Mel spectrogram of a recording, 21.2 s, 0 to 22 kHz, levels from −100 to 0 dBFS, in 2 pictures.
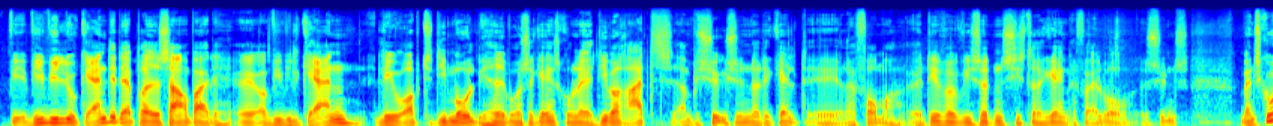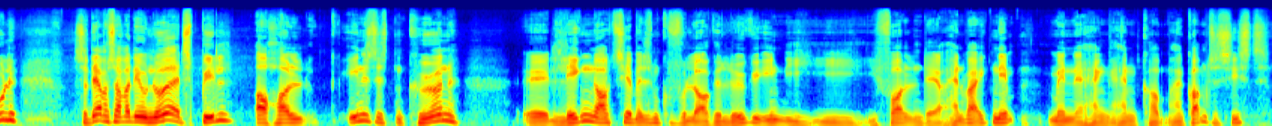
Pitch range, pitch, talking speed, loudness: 85-125 Hz, 95 Hz, 245 wpm, -19 LUFS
